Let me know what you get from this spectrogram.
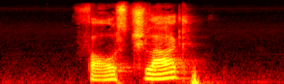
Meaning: punch
- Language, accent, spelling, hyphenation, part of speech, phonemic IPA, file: German, Austria, Faustschlag, Faust‧schlag, noun, /ˈfaʊ̯stˌʃlaːk/, De-at-Faustschlag.ogg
